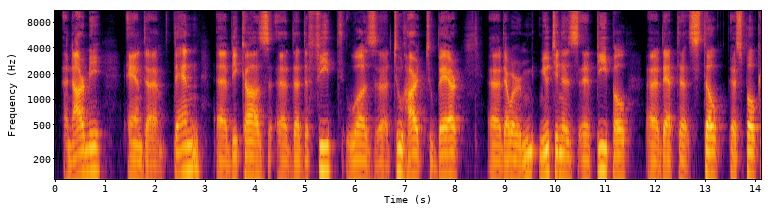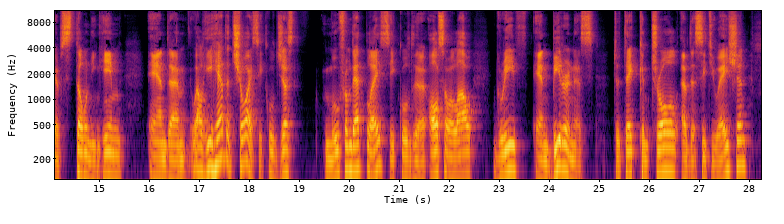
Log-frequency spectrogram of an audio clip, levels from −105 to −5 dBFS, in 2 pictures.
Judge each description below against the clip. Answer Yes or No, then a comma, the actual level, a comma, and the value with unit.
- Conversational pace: No, slow, 125 wpm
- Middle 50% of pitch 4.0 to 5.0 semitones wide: Yes, average, 4.6 semitones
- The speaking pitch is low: Yes, low, 110 Hz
